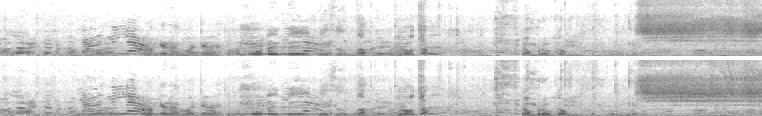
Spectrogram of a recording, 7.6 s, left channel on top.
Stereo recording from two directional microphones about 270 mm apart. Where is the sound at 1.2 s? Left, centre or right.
Centre.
